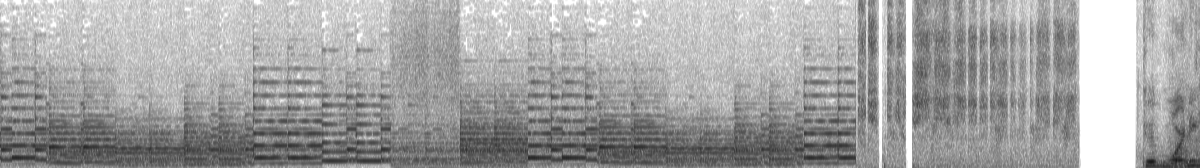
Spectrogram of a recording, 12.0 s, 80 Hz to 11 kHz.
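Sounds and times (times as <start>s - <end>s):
pen scratching on paper: 8.5s - 10.8s.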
